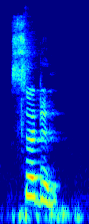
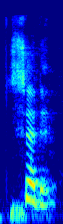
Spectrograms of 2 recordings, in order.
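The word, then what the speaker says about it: subtle: क्या सटल? इसका जो प्रोनाउंसिएशन है भैया बहुत ही अलग है, ऐसा प्रोनाउंसिएशन है इसका, सटल। ठीक है, आप लोग गूगल पे देख भी सकते हैं।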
